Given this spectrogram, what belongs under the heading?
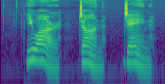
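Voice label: "you", English, female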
